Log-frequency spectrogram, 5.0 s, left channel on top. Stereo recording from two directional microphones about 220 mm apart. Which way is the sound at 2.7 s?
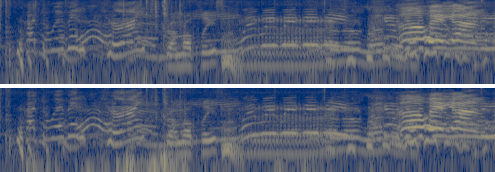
45° left (ahead or behind).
